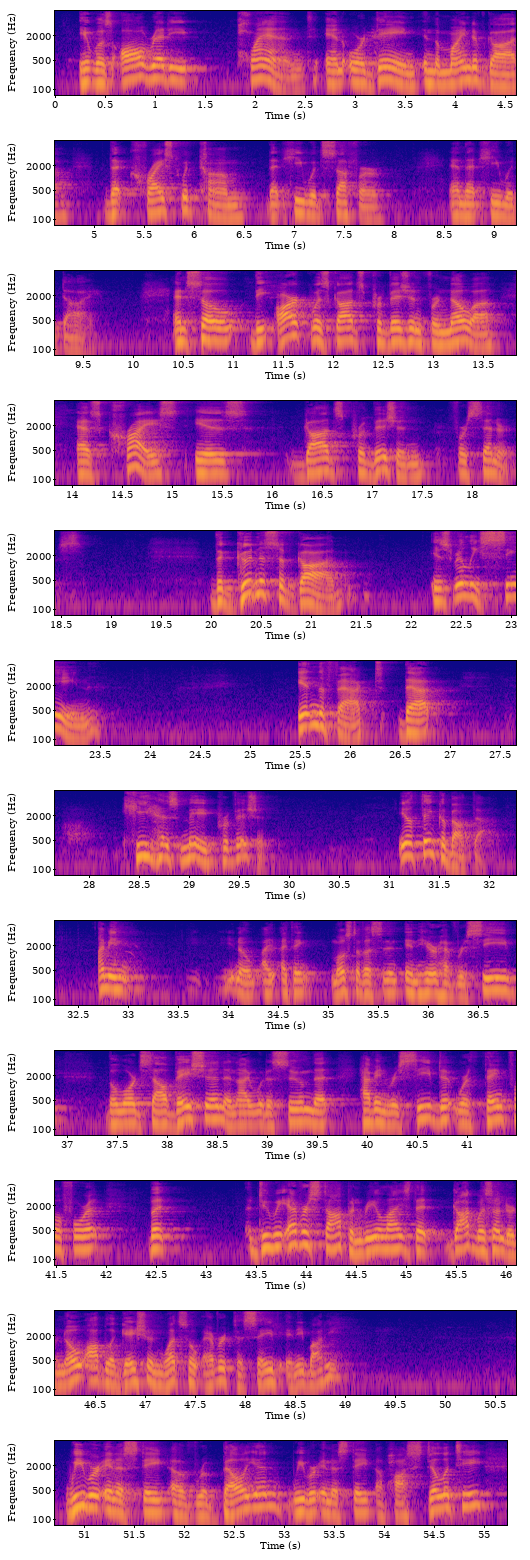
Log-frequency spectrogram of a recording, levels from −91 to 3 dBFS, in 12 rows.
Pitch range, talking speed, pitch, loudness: 120-165 Hz, 130 wpm, 140 Hz, -23 LUFS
